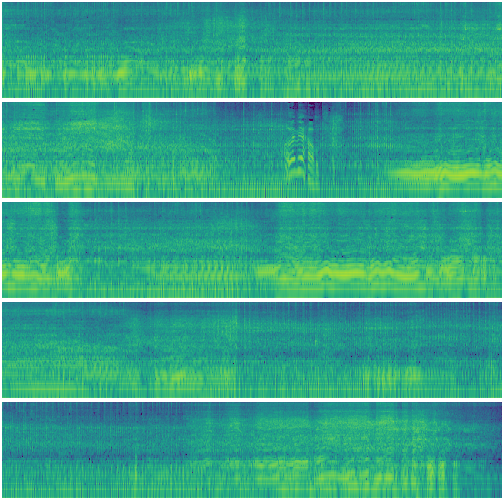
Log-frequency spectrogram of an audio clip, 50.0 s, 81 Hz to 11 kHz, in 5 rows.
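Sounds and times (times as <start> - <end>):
dirt bike engine revving: 0.0 - 50.0.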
